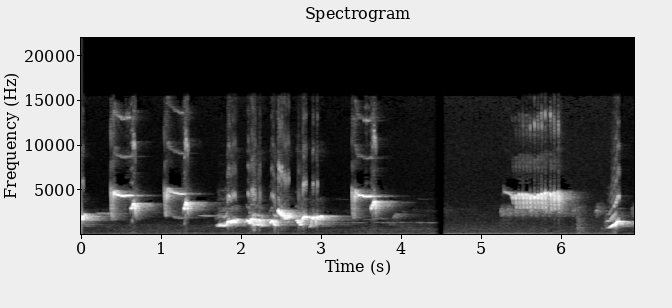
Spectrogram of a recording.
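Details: White-rumped shama song for stimulating other shamas: repeated sharp down-slurred whistles, a jumbled warbling run, then a long high sustained note and a rising whistle.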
